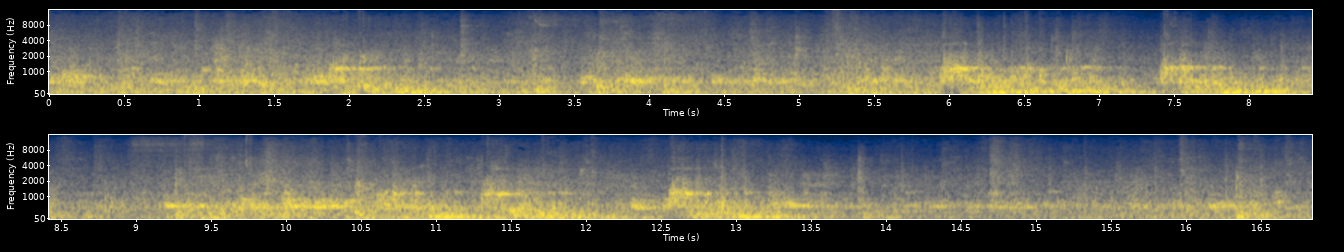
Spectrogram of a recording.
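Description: Bowling alley din: balls thudding and rolling down the lanes and pins clattering across the house, over background chatter and music.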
